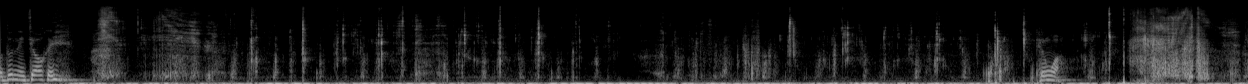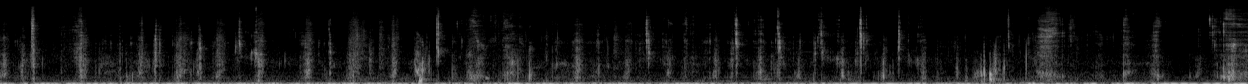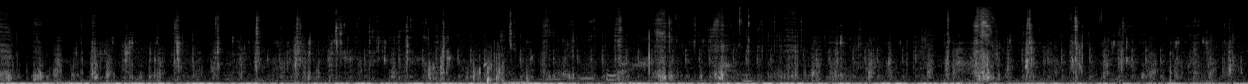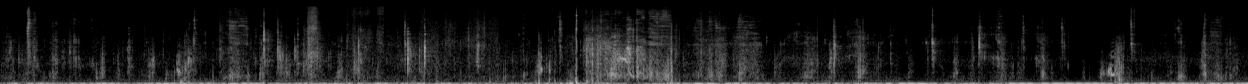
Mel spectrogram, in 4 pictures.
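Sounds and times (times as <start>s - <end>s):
wet chewing and smacking: 0.9s - 49.9s.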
